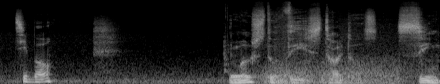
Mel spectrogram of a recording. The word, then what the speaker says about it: Thibault: Okay, that said Thibault, by the way. I know it sounds like there's a lot of letters to pronounce, but it's really just Thibault.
